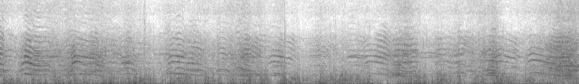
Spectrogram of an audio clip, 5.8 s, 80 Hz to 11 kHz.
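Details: Black-tailed gull parents and chicks on Kurosaki coast, Teuri Island, Hokkaido, on 13 June 2021, give overlapping, drawn-out mewing calls that rise and fall, several birds at once, over steady wind and surf.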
